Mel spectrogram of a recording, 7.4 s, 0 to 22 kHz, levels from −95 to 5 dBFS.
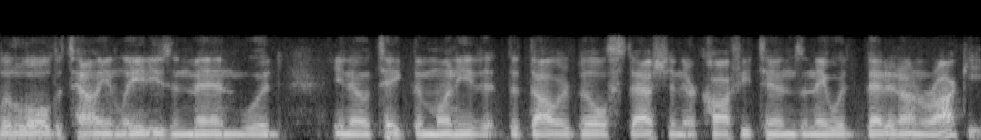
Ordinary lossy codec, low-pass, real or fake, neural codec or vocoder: Opus, 32 kbps; 7.2 kHz; fake; vocoder, 24 kHz, 100 mel bands, Vocos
